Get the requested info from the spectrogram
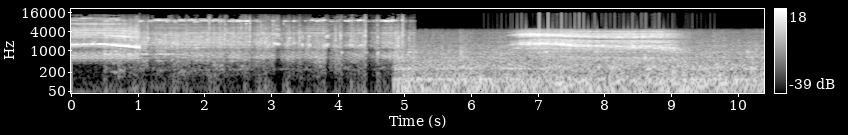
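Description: A siren tone ends about a second in, followed by clicking. After a cut, a steady low rumble comes in, and a horse whinny sounds for about two seconds near the middle.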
